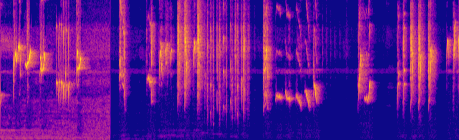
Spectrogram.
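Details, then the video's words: Olive-backed sunbird training recording aimed at beginner birds: bright high chirps over a low hum, then clean bursts of rapid thin tweets and falling whistles repeated in quick phrases. "MASTERAN KONIN/KOLIBRI NINJA buat konin pemula cepat gacor"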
